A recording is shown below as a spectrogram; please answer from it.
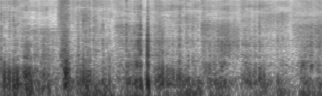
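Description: Long painted nails scratch the textured surface of a large, round, solid cork trivet held close to the microphone. The sound is a soft, muffled, low scraping rustle that runs continuously, with a couple of sharper ticks standing out near the one- and two-second marks.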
